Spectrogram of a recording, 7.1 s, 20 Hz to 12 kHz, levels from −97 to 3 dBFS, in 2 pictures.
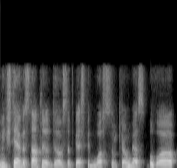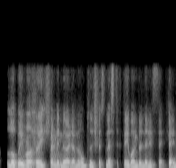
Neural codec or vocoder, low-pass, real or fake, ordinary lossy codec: codec, 16 kHz, 0.5 kbps, FunCodec, trained on Chinese and English, 25 frames a second; 7.2 kHz; fake; AAC, 48 kbps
